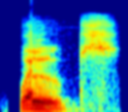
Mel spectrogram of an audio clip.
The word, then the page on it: whoops: American English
